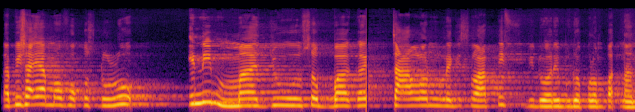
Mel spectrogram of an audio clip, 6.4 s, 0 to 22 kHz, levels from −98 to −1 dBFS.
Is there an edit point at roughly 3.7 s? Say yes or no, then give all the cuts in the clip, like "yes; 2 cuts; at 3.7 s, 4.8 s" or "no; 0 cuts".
yes; 1 cut; at 3.7 s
